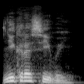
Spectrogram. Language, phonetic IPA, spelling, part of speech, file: Russian, [nʲɪkrɐˈsʲivɨj], некрасивый, adjective, Ru-некрасивый.ogg
- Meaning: 1. ugly, (Canada, US) homely 2. dissonant, unpleasant to the ear 3. mean, ugly, not nice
